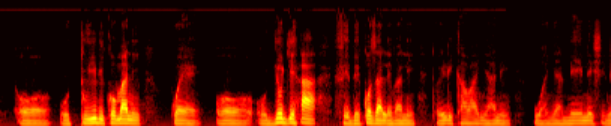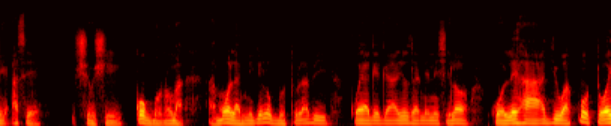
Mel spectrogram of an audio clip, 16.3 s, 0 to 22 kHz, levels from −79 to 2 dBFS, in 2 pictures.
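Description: From the start to 6.74 s there's a video or display buzz, a 50 Hz field-rate hum with hash over it and a 15.6 kHz line tone, sitting well under the speech. Right through the clip the treble is dull and flickery with a gritty edge, likely Bluetooth SBC compression, and it sounds like a starved bit pool around 96 kbps.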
